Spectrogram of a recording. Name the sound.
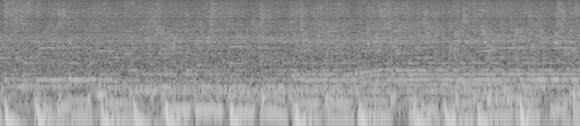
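washing hands under running tap water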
